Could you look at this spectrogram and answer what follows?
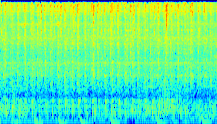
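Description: A sewing machine runs close by, stitching fabric with a steady, fast mechanical whir and rapid needle clatter throughout, no voices.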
